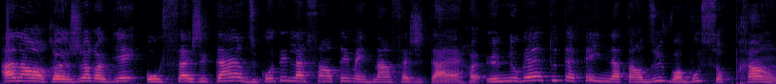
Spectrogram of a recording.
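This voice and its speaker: A woman speaks in a high pitch with lively intonation at a fairly slow pace. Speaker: psychic medium. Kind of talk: webinar presentation. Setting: online webinar.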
